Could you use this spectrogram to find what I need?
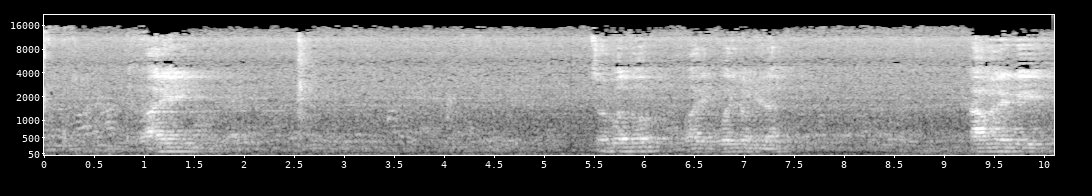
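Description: A man speaks with animation into a microphone over a loudspeaker.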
